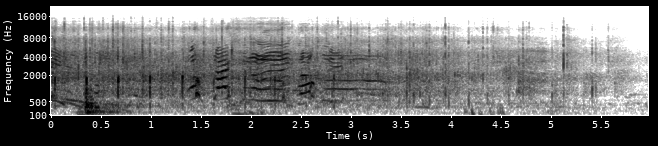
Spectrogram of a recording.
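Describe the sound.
An audience claps steadily in a dense patter of sharp hand claps, with children's high voices calling and cheering over it. The applause holds for several seconds and tapers slightly toward the end.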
